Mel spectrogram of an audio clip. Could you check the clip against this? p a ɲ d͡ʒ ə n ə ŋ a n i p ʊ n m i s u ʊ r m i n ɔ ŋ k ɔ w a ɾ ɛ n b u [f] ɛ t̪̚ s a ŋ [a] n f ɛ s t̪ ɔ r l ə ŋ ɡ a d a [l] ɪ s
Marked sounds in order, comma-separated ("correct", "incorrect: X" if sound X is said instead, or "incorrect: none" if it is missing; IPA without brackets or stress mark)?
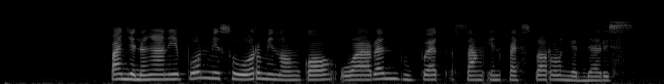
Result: correct, incorrect: i, incorrect: ɾ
